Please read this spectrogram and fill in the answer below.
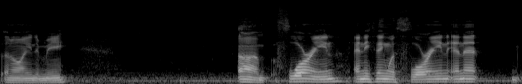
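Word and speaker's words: fluorine: It's not flowering, it's florine.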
